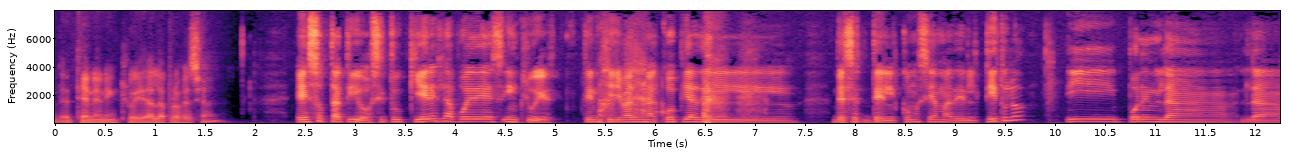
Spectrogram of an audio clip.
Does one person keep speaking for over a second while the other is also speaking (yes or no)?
no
